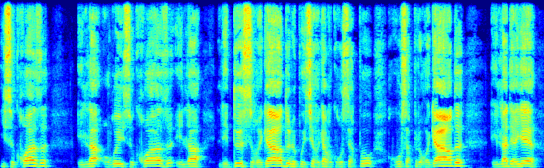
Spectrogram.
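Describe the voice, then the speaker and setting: A man's voice: on the high side, brisk, gravelly. A man hosting a live reaction, retelling a manga chapter in a rambling way full of fillers.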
